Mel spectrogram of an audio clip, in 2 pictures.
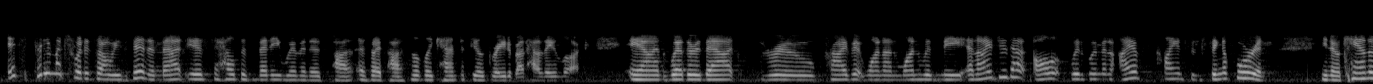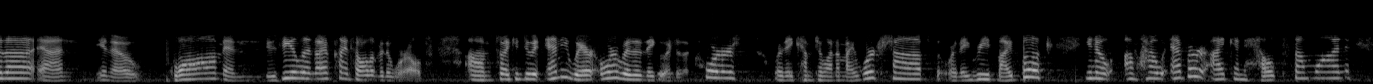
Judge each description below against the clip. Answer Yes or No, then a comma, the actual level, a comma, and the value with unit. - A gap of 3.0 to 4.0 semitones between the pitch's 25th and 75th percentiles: No, average, 4.5 semitones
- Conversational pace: No, fast, 215 wpm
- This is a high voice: Yes, high, 225 Hz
